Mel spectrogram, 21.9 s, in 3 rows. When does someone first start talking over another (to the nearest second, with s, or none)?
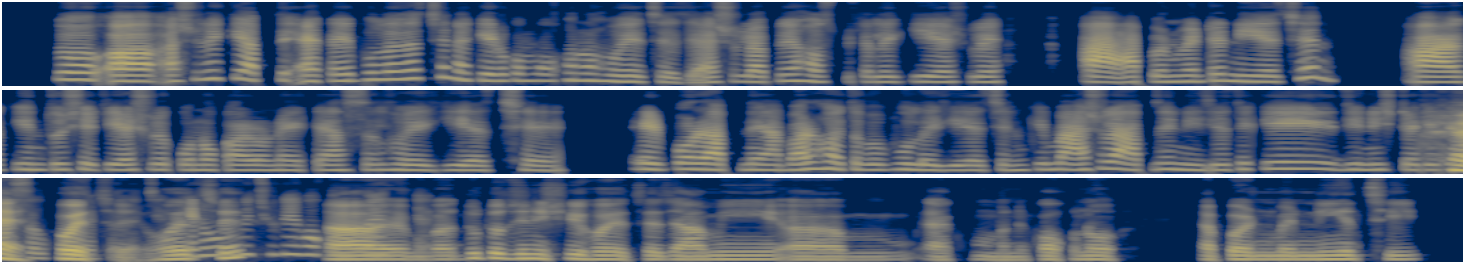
15 s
